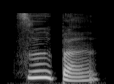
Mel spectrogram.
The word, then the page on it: 资本: zī běn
